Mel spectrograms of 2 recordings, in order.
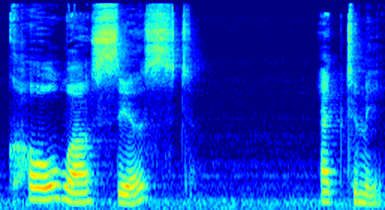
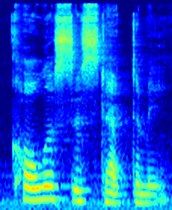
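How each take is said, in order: First: "Cholecystectomy" stretched out slowly, every syllable separate. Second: Said in the usual way. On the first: Shown as a demonstration. Teacher showing learners how to say the word, slowly in syllables. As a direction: drag "Cholecystectomy" out one syllable at a time. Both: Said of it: "let's say it in the syllables slowly".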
